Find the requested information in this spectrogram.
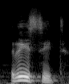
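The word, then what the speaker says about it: receipt: দেখো এখানে রিসিপ্ট হওয়ার কথা ছিল, কিন্তু পির উচ্চারণ যেহেতু হয়নি, হয়েছে রিসিপ্ট, রিসিট। আর এখানে ডেট না হয়ে হয়েছে, যেহেতু বির উচ্চারণ হয়নি এখানে টির পূর্বে, ডেট, ডেট।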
